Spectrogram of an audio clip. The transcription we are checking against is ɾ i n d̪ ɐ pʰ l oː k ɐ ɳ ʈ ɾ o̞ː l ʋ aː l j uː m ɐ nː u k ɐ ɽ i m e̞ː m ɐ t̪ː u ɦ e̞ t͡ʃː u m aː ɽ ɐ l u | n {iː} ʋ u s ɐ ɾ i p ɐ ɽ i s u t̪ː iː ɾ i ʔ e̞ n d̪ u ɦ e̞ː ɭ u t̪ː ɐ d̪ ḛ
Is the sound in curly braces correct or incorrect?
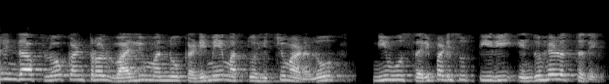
correct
